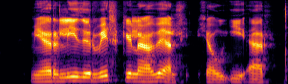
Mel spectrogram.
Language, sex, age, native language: Icelandic, male, 17, Icelandic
